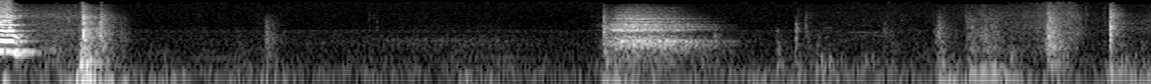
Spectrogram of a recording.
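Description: A door being shut indoors: a sharp thud near the start, then a rustling stretch and a few softer knocks and bumps, with no talking.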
